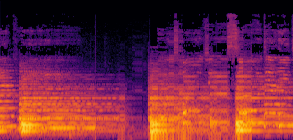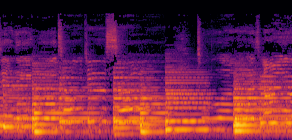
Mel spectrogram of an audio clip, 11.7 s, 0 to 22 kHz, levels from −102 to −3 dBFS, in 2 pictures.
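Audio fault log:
1.91 s to end, channel delay (comb filtering): one channel runs about 10 ms behind the other. Summed to mono, shared content cancels at evenly spaced frequencies from around 50 Hz upward, carving fixed notches that leave the sound hollow and phasey.
2.34 to 5.03 s, robotic sound from repeated short buffers: a rigid metallic buzz at 66.7 Hz appears, likely from audio arriving too seldom and a 15 ms chunk being replayed to fill gaps. Most of the real material is skipped.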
